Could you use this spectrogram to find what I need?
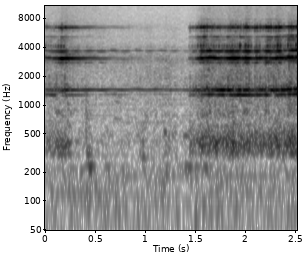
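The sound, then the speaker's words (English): A telephone bell rings steadily with a bright, metallic tone, briefly dipping before ringing again louder and fuller. No voices, just the continuous ring. “Answer the phone”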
